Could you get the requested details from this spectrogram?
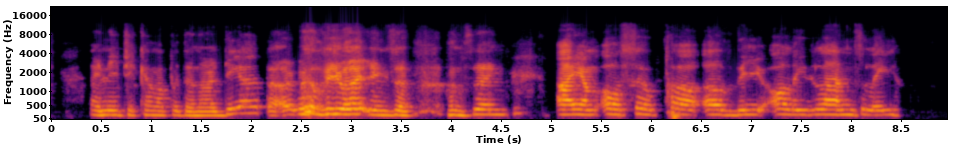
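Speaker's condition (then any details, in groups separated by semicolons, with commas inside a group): Cerebral palsy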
